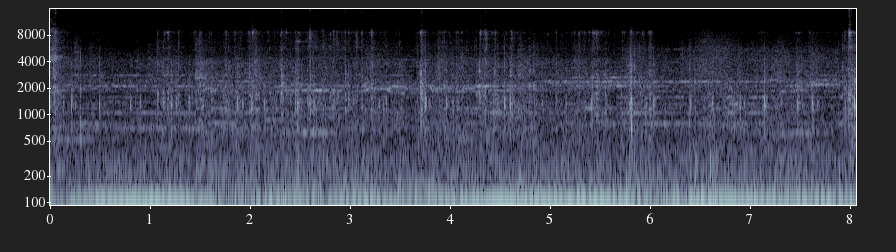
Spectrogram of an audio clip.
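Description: Shopping cart rolling over a concrete store floor, its wheels rumbling and rattling steadily, with background music playing over the store's speakers.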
